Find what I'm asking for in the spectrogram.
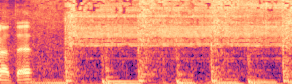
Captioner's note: needle buzzing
